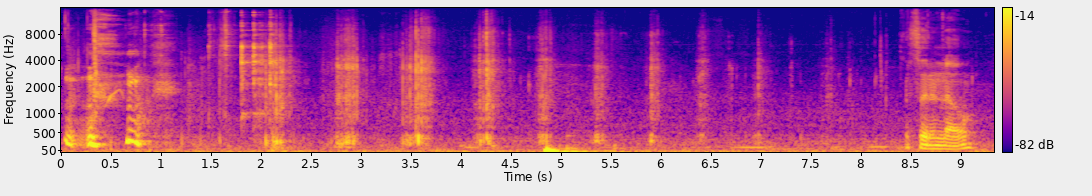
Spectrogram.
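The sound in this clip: Crunching and chewing of colorful, kid-shaped cereal that tastes like Fruit Loops: many rhythmic crisp crunches at a steady chewing pace, fairly faint, with brief vocal sounds at the start and end.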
